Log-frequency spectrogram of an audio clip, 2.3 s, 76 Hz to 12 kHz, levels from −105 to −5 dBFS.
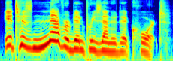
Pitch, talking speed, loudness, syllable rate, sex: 225 Hz, 180 wpm, -18 LUFS, 4.6 syllables/s, female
